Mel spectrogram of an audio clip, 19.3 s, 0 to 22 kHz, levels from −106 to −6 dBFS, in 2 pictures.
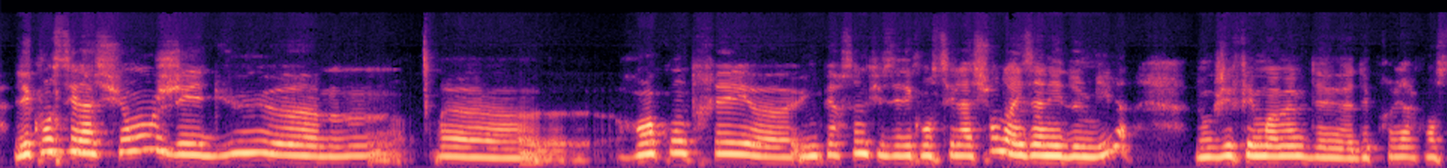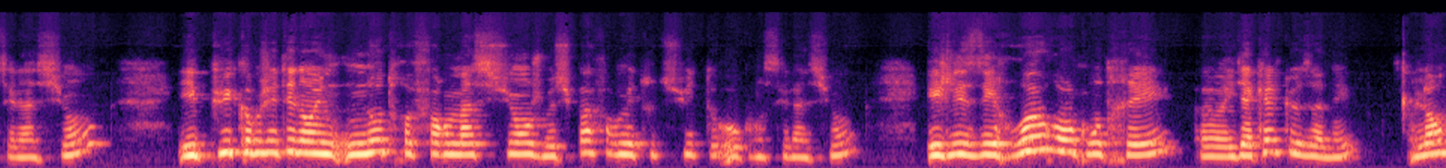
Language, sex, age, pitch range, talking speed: French, female, 30-49, 180-235 Hz, 175 wpm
